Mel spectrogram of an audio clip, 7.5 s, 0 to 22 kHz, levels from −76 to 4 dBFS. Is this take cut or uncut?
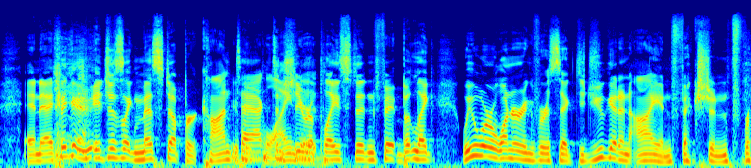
uncut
